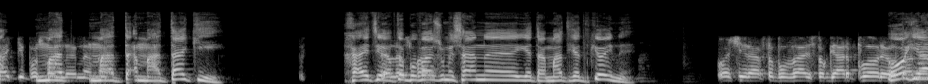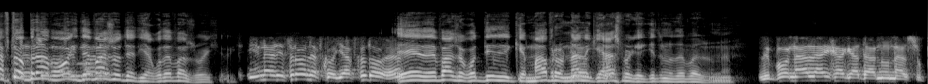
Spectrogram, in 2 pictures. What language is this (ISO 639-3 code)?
ell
